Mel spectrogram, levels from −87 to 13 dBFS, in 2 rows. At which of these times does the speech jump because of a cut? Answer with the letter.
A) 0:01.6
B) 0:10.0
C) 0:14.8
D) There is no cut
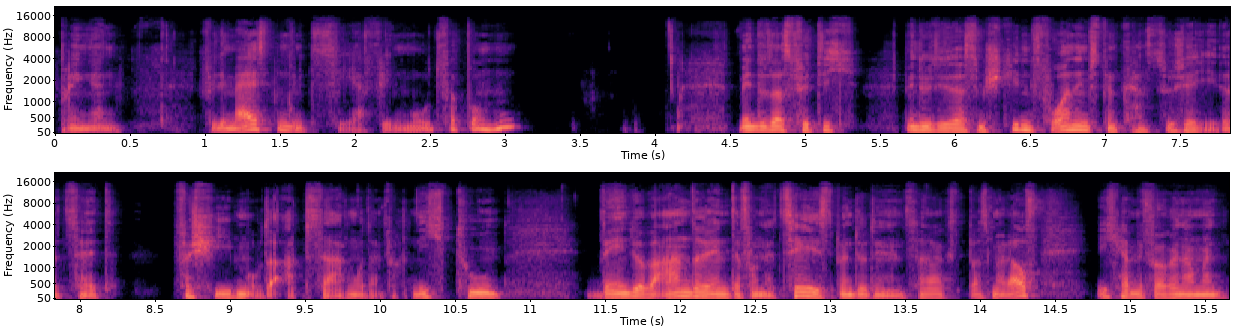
A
